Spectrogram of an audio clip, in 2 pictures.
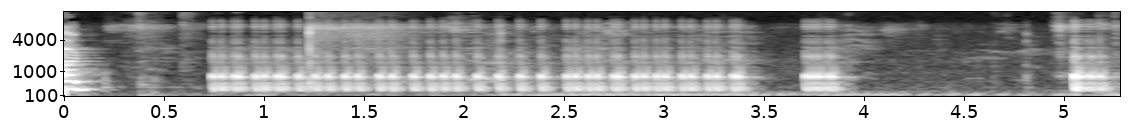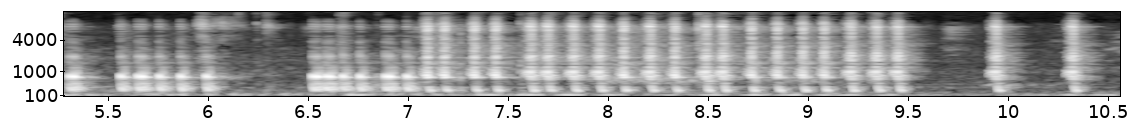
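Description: A video game plays rapid, repeated popping sound effects as blocks are placed.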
